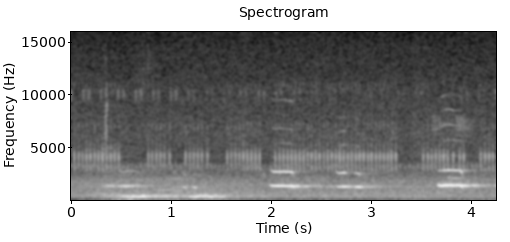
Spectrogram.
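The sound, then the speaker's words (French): A Eurasian pygmy owl calls from the top of a spruce, giving a few short, mellow, evenly pitched whistles spaced apart, heard over a steady high hiss and faint low background sounds. “Et la petite chouette Chevêchette, au sommet d'un épicéa.”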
